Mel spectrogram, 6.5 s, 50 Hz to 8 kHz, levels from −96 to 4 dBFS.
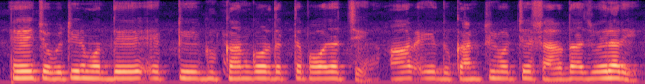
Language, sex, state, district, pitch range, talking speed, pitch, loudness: Bengali, male, Assam, Hailakandi, 185-195 Hz, 140 wpm, 190 Hz, -18 LUFS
